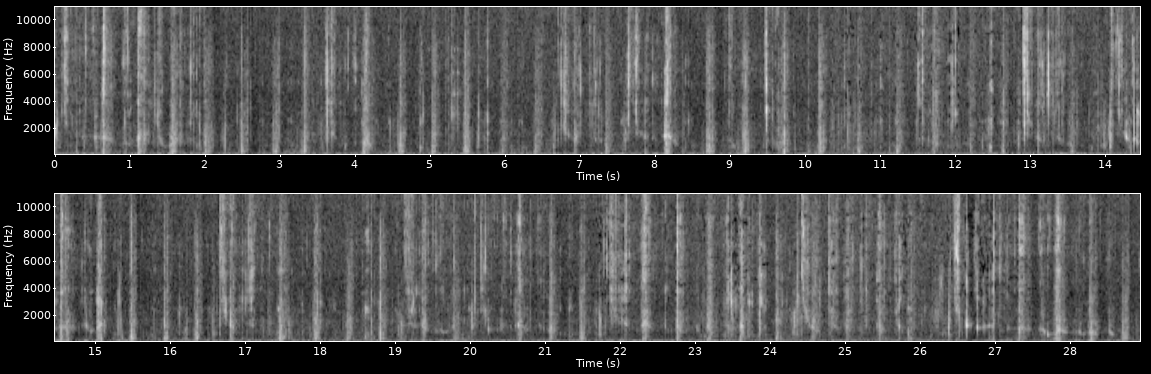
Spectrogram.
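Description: Close-up crunching and chewing of candied walnuts coated in sesame seeds, crisp cracking bites coming thick and fast, over a low steady hum.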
